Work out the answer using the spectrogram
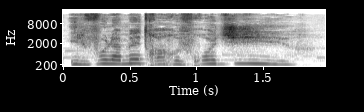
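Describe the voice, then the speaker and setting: A fussy old storybook grandfather, as a woman puts him on, calling out orders loudly. The delivery stays slow. Faint music plays under him. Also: high voice, fairly even intonation, slightly rough, pitched above the performer's own voice. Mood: bossy. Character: fussy old husband from a folk tale.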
